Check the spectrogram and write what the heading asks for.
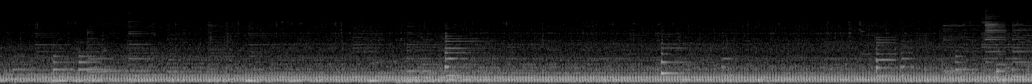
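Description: Small petrol mini tiller engine running steadily under load as it tills hard, dry soil, with plucked-guitar background music over it.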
